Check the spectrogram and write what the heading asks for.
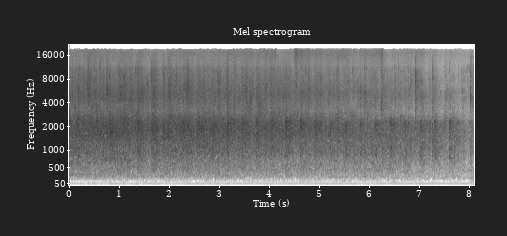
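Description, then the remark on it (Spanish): A church audience applauds loudly and steadily for Jesus Christ, a dense wash of many hands clapping that stays strong throughout and eases only slightly toward the end, with no voices standing out. “Dáselo fuerte si lo vas a dar a Él.”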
